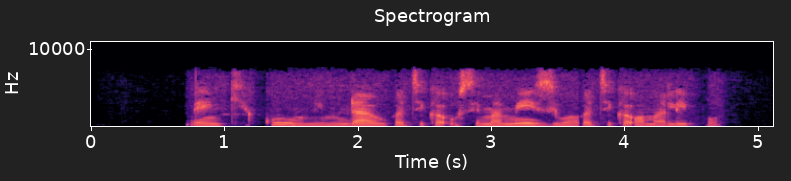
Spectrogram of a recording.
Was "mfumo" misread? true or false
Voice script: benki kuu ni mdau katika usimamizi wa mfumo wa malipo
true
